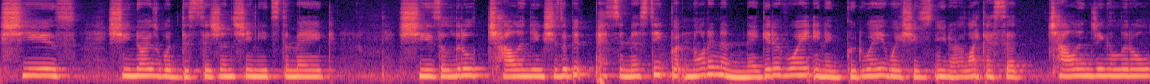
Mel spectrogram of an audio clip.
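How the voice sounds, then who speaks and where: A woman at a fairly high pitch with monotone, flat intonation and very even loudness, amid audible room echo and noticeable background noise. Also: moderate pace. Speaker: perfume reviewer. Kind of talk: casual video review.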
